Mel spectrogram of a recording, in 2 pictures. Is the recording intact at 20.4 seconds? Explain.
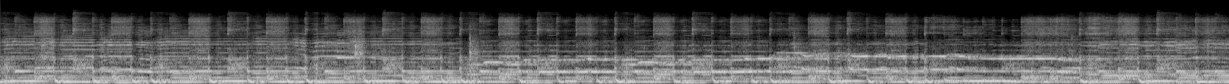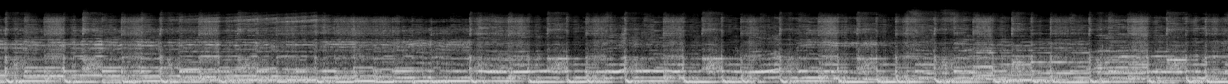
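Yes, the audio at 20.4 seconds is intact, with no dropout, click, distortion or other fault at that moment.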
